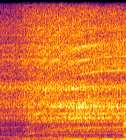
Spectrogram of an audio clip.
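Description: An electric motor spins a blue drive belt on a workshop tool, producing a steady, moderately loud hum and whine that holds even throughout with no voices.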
